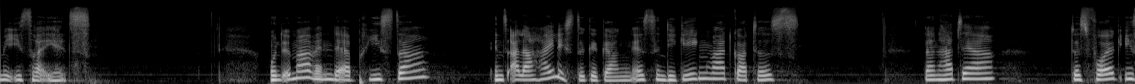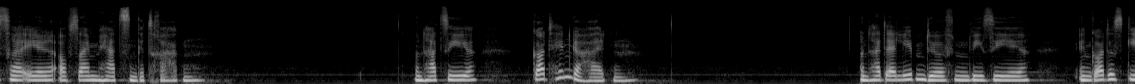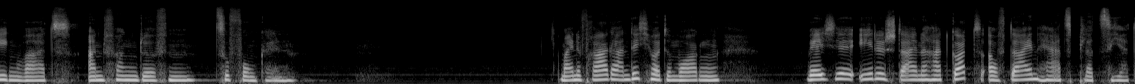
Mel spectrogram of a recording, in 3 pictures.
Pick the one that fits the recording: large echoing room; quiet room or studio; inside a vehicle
large echoing room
